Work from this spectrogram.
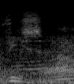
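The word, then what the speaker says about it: Wisse: Oh, W-I-S-S-E. But it's a Vis.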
